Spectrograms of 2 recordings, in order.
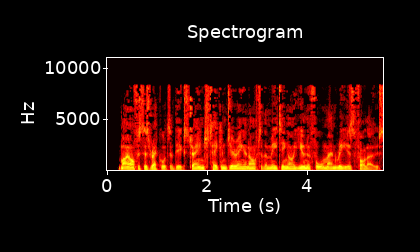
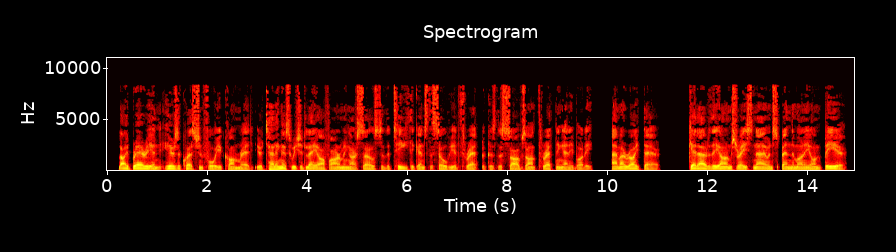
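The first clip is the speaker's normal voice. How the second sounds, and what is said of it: Irish accent. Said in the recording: “Irish accent”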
